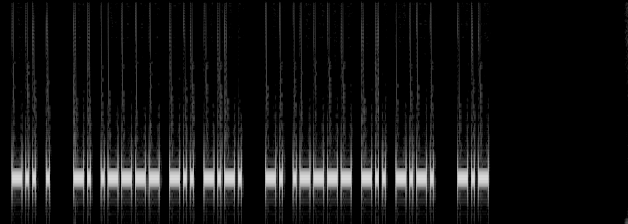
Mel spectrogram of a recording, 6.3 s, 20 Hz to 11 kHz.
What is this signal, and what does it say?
Morse code, heard as a keyed tone, about 34 wpm, 700 Hz. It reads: DE N1DC N1DC K
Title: Speed-Racing Common QSO Phrases - 35wpm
